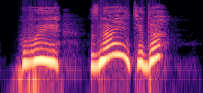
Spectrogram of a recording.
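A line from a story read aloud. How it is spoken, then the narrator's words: Breathless exclamation. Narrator (Russian): Слегка задыхаясь, воскликнула она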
